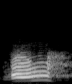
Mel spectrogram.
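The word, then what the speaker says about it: Böhm: his great pupil was a another Austrian named boom b b o hm with an o l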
